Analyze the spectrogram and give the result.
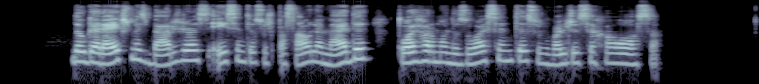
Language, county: Lithuanian, Kaunas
